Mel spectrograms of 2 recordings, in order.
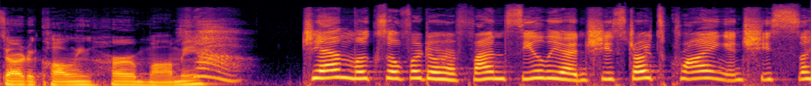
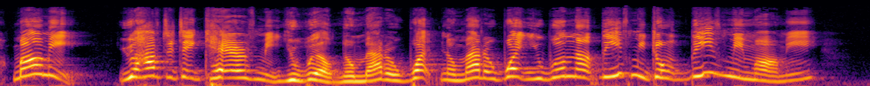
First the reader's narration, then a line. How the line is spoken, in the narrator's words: Al starts shouting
